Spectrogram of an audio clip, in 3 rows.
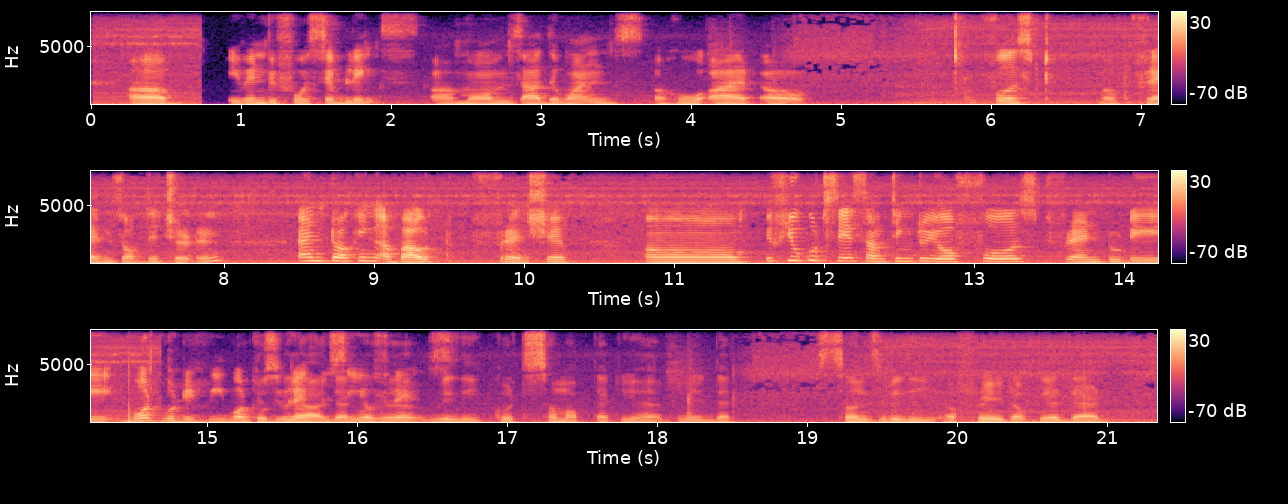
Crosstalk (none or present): present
